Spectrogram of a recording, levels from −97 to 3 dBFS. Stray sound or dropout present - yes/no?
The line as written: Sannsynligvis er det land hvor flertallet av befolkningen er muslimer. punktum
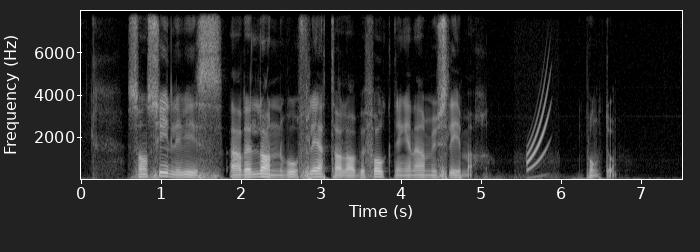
yes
